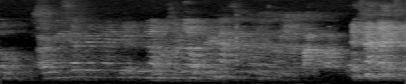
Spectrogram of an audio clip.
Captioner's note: crowd chattering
